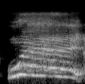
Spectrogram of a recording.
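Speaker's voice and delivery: high, loud excited cry of Way; mock mum whooping with glee; retelling mum's sudden loud whoop. Mum's sudden exclamation retold.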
